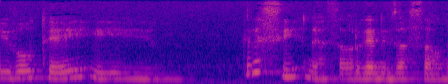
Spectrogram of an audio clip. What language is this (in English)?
Portuguese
